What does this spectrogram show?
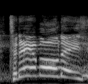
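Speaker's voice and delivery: sudden high, loud exasperation; half-laughing exasperated cry; exasperated outburst. Retold or imitated. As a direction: blurt it in mock disbelief.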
